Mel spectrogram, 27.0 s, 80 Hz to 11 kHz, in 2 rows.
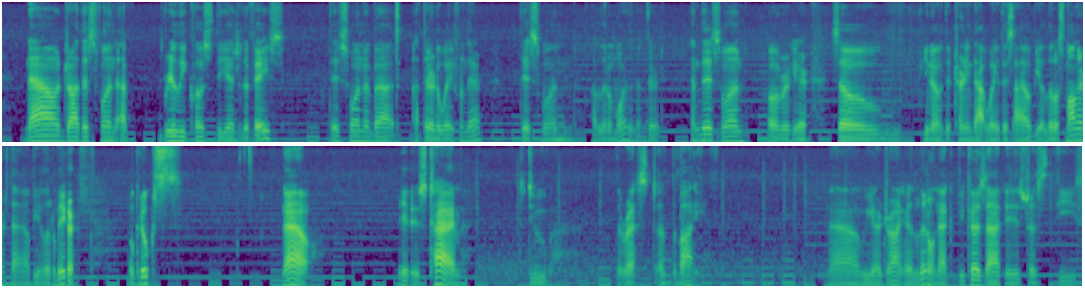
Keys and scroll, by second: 22.0 ctrl+z.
